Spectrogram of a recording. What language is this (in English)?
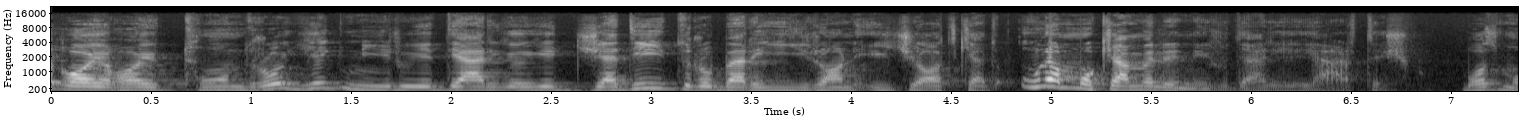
Persian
